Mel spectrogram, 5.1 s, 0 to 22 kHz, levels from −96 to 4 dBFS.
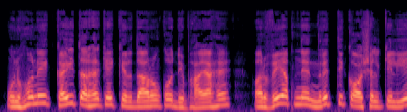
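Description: Speech recording with no audible technical faults at any point.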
